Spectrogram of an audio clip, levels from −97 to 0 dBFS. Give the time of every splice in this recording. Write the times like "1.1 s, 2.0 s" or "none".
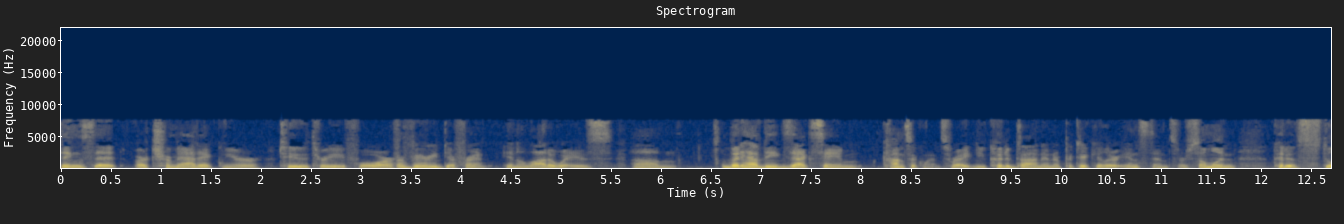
1.6 s, 2.1 s, 3.3 s, 5.6 s, 9.5 s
